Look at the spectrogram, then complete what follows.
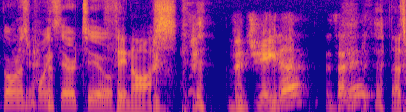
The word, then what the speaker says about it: Thanos: And you didn't pronounce his name Vegeta, so like bonus points there too. Thanos.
